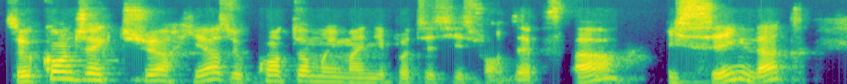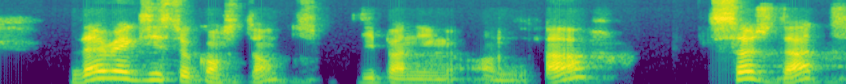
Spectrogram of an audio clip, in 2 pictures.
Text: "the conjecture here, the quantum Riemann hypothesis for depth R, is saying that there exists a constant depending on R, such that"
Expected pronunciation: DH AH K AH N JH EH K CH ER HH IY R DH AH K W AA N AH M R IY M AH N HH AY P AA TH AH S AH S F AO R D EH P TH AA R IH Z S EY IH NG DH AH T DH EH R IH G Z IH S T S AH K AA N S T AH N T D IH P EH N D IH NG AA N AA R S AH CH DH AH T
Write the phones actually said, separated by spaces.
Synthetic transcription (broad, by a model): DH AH K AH N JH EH K CH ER HH IY R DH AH K W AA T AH M R IY M AH N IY P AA T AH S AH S F AO R D EH P TH AA R IH Z S EY IH NG DH AH T DH EH R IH G Z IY S T AH K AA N S T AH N T D IH P EH N D IH NG AA N AA R S AH CH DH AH T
